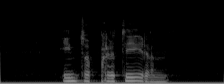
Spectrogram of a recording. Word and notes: interpretieren: /ʔɪntɐpʀeˈtiːʀən/

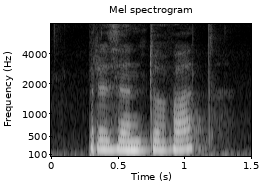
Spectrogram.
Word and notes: représenter: [ʁǝ.pʁe.zɑ̃.te]; France

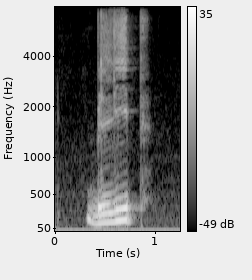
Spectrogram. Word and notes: blieb: /bliːp/

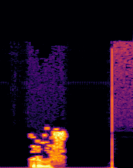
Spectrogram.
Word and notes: kruis: [kɾʌjs]

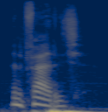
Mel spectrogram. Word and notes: färg: /fɛrj/; /færj/

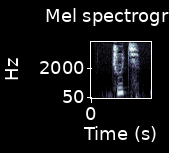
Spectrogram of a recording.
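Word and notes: чуть: /t͡ɕʉtʲ/; Russian

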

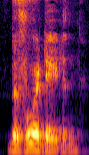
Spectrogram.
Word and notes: favor: [ˈfeɪ.vɜː]; /ˈfeɪvə(ɹ)/; /ˈfeɪvɚ/

